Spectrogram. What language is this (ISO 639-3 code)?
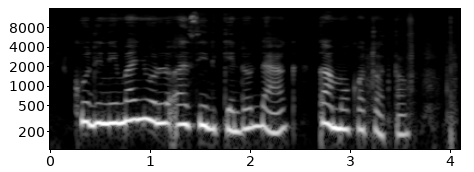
luo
